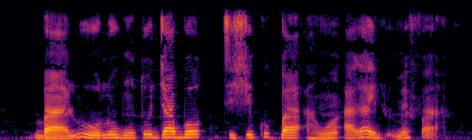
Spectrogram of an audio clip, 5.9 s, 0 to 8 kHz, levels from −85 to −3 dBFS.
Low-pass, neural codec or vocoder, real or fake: 7.2 kHz; none; real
